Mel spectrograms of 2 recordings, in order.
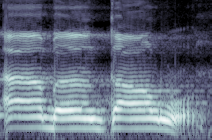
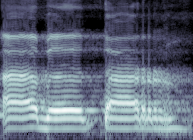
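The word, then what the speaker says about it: أَبْتَرُ: Huwal abtar. Jadi jangan sampai biasa saja wanhar, huwal abtar. Jadi itu tipis ya. Jangan ditipiskan tapi ditebalkan.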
